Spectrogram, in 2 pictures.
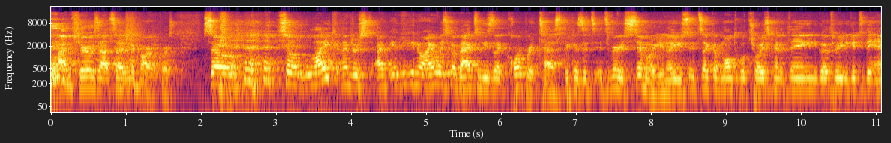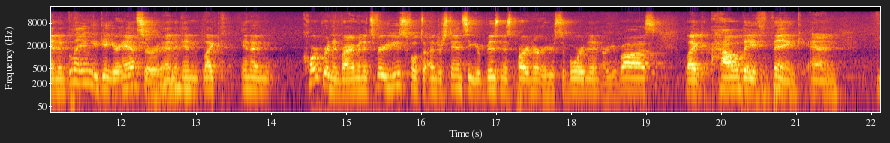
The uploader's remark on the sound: Recorded in front of a live studio audience. At the Bulletproof Coffee Shop in Downtown LA at the 5th Annual Bulletproof Biohackers Conference Kickoff party.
